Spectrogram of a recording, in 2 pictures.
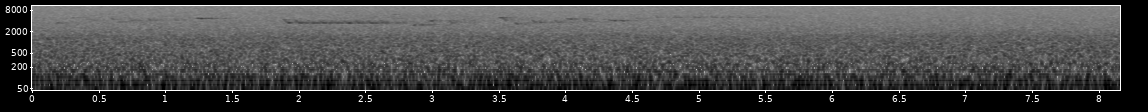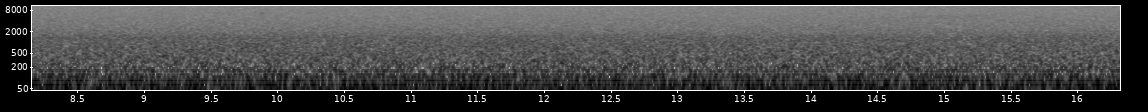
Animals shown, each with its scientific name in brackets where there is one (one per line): Winter Wren (Troglodytes hiemalis)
